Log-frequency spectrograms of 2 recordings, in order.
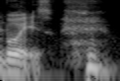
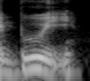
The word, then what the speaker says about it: buoy: hawk it's where the boys i think in america you guys say buoy we say boy so are the pronunciation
